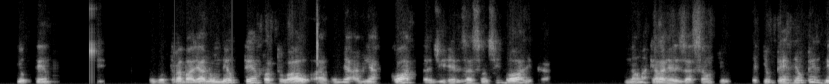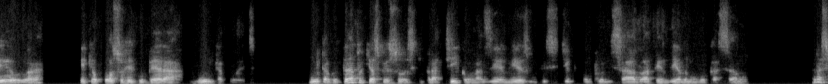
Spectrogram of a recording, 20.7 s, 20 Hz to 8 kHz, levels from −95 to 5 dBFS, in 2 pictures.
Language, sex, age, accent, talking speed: Portuguese, male, 50-69, Brazilian, 145 wpm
